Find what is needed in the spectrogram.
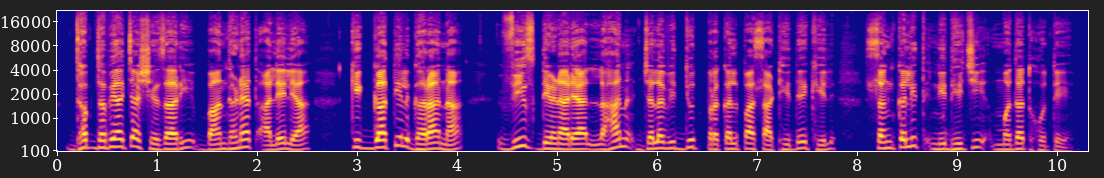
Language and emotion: Marathi, neutral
